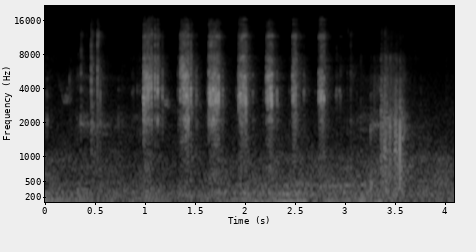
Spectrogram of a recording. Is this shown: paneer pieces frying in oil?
no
